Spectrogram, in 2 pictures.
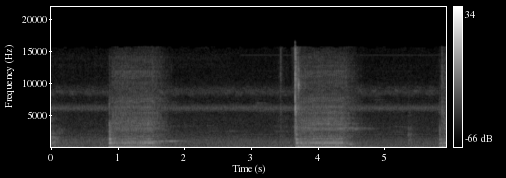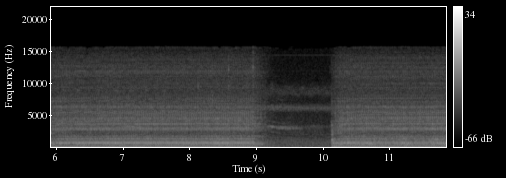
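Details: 12 volt water pump motor bench-tested on a battery charger: short bursts of smooth, even electric hum with no rattle or scraping; the motor spins freely.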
